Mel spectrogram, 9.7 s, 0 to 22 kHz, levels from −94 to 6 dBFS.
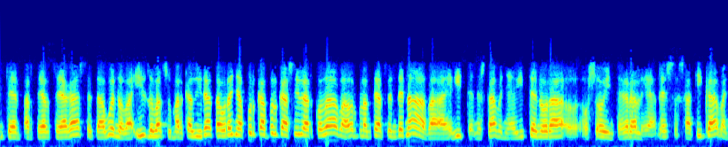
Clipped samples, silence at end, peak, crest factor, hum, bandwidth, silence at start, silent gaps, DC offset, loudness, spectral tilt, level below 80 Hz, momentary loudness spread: under 0.1%; 0 s; -8 dBFS; 14 dB; none; 4.6 kHz; 0 s; none; under 0.1%; -23 LUFS; -0.5 dB/octave; -74 dBFS; 8 LU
